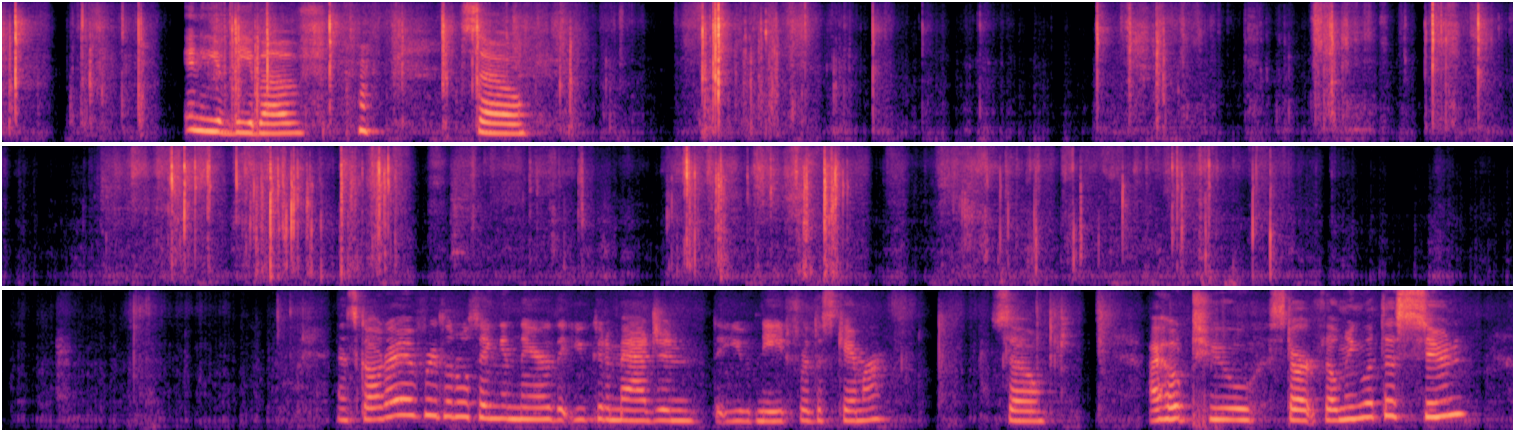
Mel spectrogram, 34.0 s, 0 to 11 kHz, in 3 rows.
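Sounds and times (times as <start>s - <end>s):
packaging crinkling: 0.0s - 7.4s, 8.2s - 11.3s, 12.0s - 17.8s, 18.4s - 21.0s.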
